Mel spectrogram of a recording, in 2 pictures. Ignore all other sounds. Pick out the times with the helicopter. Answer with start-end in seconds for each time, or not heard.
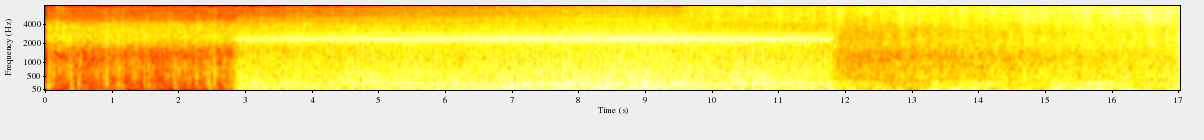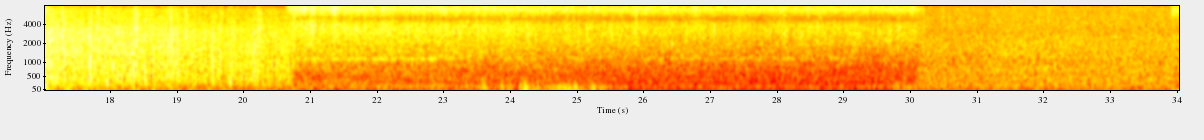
2.8-11.9.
